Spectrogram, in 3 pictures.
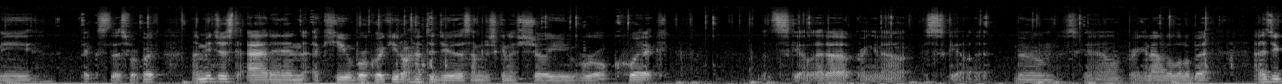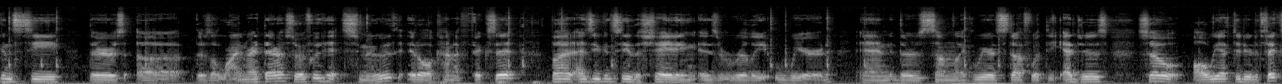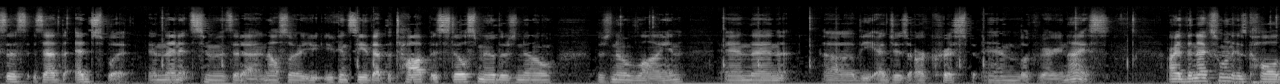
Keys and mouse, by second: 0.1 shift+a, 1.9 click, 2.0 Tab, 3.2-5.2 drag, 5.6 middle click, 7.0 e, 7.6 s, 8.0 click, 8.4 g, 9.2 e, 10.5 s, 11.0 g, 11.9 Tab, 16.6 click, 17.3 t, 27.0 middle drag, 27.8 middle drag, 27.9 middle click, 28.1 middle drag, 30.8 middle click, 31.3-31.9 middle drag, 31.9-33.5 drag, 33.5-36.6 middle drag, 33.6 click, 36.6 middle click, 36.8 click, 38.2 x.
